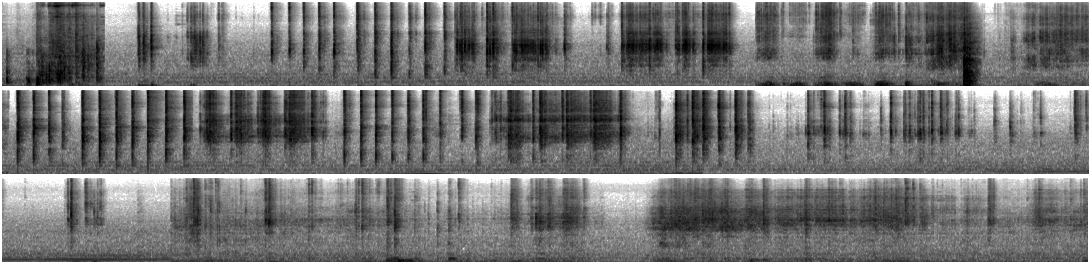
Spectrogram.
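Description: Toy packaging being opened and handled: fast runs of small plastic clicks and crackles, with a few dull knocks about a third of the way in.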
